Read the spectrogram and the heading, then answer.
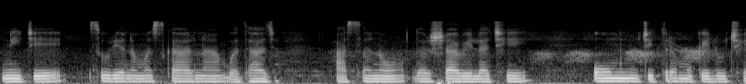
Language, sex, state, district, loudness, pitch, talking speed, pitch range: Gujarati, female, Gujarat, Valsad, -15 LUFS, 135 Hz, 95 wpm, 130-140 Hz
